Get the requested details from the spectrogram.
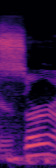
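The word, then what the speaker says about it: Cyr: Dershaw other than Aiden Sear. Yes, sir. I mean, he has not, Sir, my bad. Whatever you pronounce it as. I believe it's sir. Okay. C-Y-R. Sir.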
